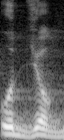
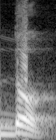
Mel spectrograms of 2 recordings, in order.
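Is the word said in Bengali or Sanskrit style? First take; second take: Sanskrit; Bengali. First: The cluster is said in a Sanskrit-like way. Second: The cluster is said in a Bengali way. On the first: The speaker calls it wrong. "এরাই উদ্যোগ বলে" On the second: The speaker calls it right. "Bangla উচ্চারণ হচ্ছে উদ্যোগ"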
